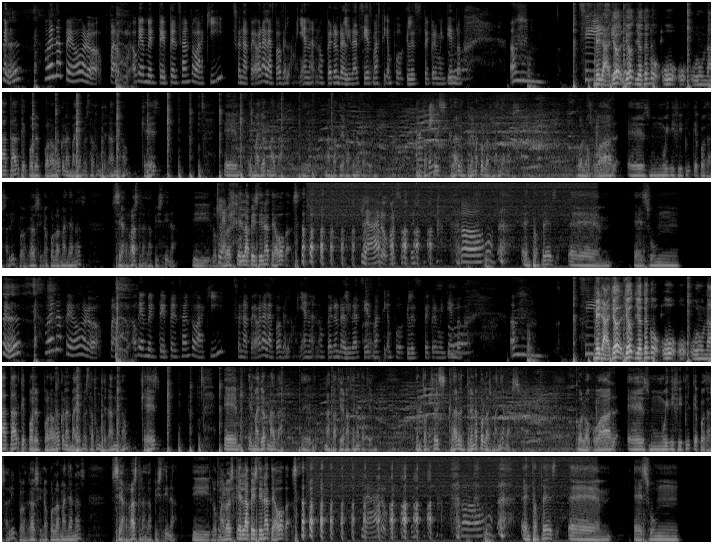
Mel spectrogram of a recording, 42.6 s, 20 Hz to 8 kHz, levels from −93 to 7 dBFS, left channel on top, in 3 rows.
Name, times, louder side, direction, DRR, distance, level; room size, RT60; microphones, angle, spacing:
voice 1, 0.0-0.8 2.3-2.5 8.9-9.3 11.5-17.3 18.2-19.8 20.1-22.1 22.4-24.5 25.2-30.3 30.5-31.8 32.2-35.4 35.8-37.0 37.3-37.5 37.8-40.5 41.0-41.9, right 5 dB, 80° right, 0.4 m, -38 dB
voice 2, 0.8-10.9 11.5-12.5 22.4-22.9 25.8-26.3 32.6-33.2 35.5-36.2 36.5-36.6 37.0-37.1 37.5-38.4, left 6 dB, 70° left, 0.4 m, -45 dB
sound 1, 11.2-12.6 13.0-13.3 13.7-13.8 14.1-15.3 15.6-15.8 16.4-16.6 17.0-17.2 17.5-18.2 18.5-18.6 18.9-19.2 19.7-19.8 20.1-21.0, equal, 40° left, 1.1 m, -41 dB
sound 2, 18.7-26.4, equal, 5° left, 0.8 m, -49 dB
Hiss, 34.4-40.3, right 1 dB, 10° right, 0.5 m, -53 dB
2.1 x 2.0 x 2.9 m
head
